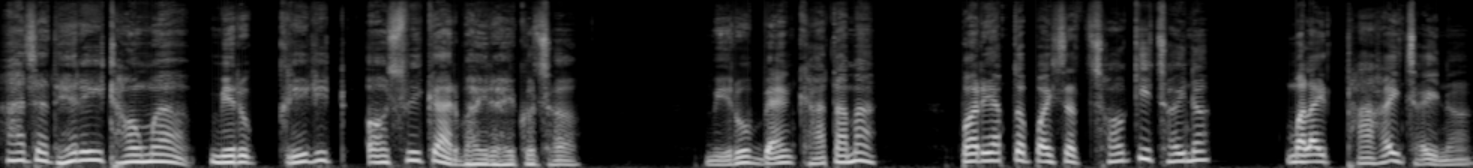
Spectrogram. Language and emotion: Nepali, sad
